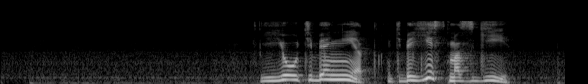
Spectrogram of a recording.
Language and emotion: Russian, angry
